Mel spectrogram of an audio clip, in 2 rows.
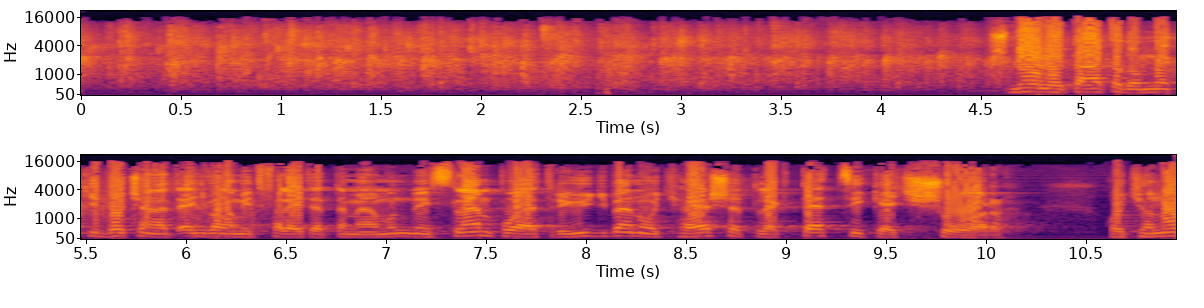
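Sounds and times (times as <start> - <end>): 
audience applause: 0.0 - 6.1
speech: 4.6 - 10.9.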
